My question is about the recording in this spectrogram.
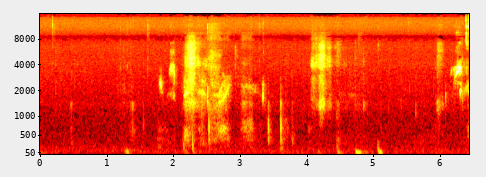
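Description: A man whispering close to the microphone, with a few short, low thumps.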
